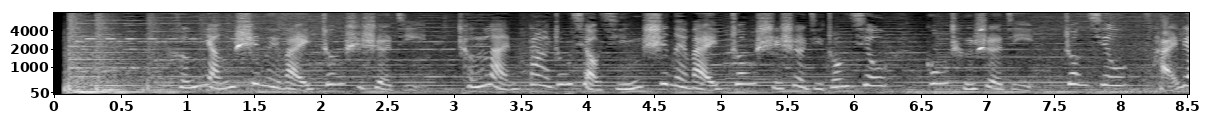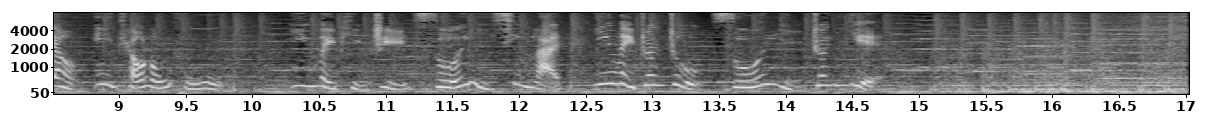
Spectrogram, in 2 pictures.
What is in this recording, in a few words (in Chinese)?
广告 促销 装修 激情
